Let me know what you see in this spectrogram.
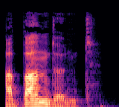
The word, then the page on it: abundant: anglais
